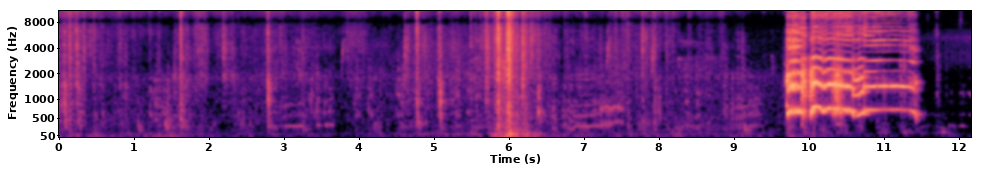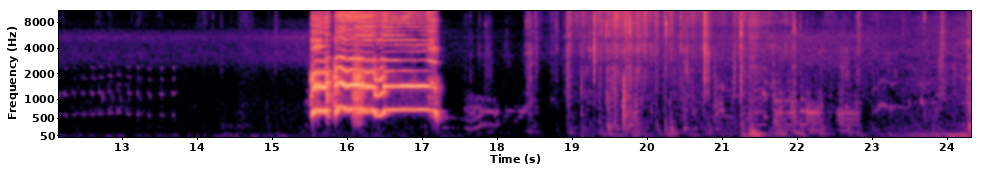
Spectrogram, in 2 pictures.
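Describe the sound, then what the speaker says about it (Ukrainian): A rooster crows loudly twice on a village farm in January, each a long strained call several seconds apart, with quiet rustling and faint clucking of hens and guinea fowl around them. "там молоді"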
